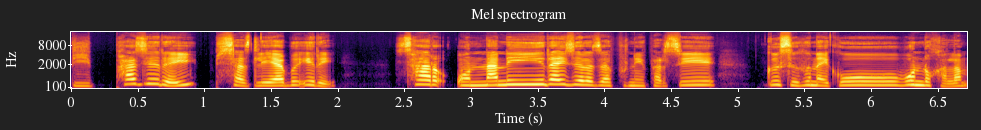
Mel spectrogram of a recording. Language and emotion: Bodo, disgusted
